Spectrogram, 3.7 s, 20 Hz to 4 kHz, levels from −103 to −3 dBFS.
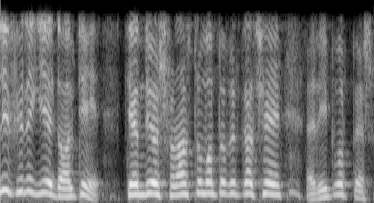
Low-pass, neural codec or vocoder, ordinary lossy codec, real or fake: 3.6 kHz; codec, 16 kHz, 8 kbps, FunCodec, trained on Chinese and English, 25 frames a second; none; fake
